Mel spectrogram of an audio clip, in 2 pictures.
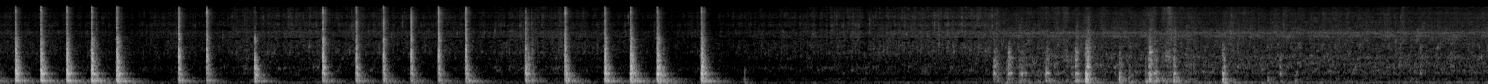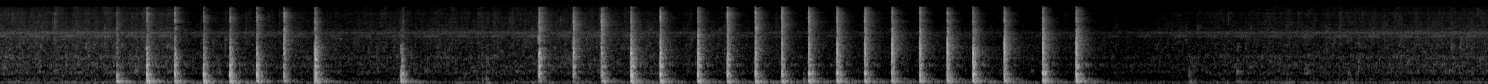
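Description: Claw hammer driving nails into a bamboo-pole wall: quick runs of sharp strikes, about three a second, broken by pauses of a few seconds, with the strikes stopping about four seconds before the end. A steady hiss runs underneath.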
